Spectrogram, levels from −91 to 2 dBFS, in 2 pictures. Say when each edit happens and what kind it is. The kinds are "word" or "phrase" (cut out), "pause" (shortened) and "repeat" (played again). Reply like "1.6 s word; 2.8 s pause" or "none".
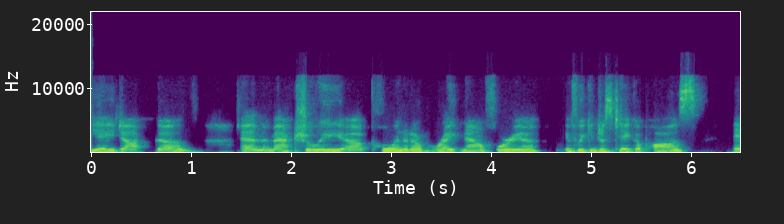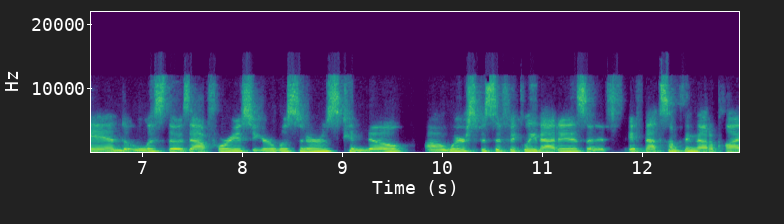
4.6 s pause; 9.7 s pause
